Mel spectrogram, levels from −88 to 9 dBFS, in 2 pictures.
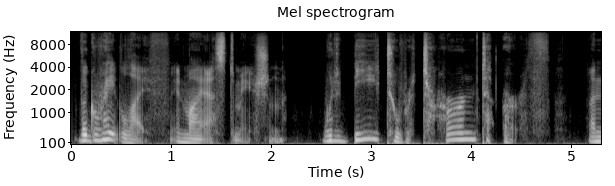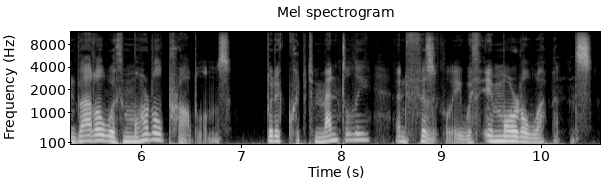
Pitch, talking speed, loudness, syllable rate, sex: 145 Hz, 140 wpm, -19 LUFS, 4.6 syllables/s, male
